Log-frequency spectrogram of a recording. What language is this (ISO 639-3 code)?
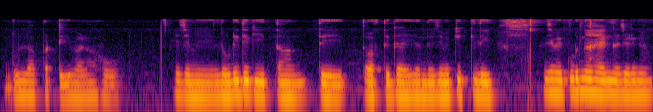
pan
